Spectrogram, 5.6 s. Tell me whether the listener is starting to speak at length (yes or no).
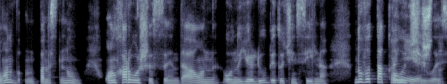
yes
